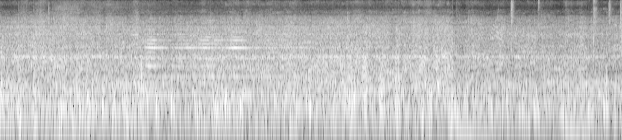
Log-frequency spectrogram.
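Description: A locomotive running along the track, heard from its cab doorway: a steady rumble and clatter of wheels on rail with rushing air. There are a few sharp ticks near the end.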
